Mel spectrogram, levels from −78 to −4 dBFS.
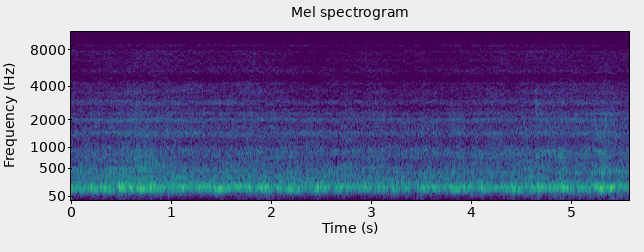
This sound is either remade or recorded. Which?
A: remade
